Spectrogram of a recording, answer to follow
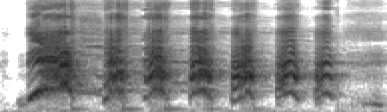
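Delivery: loud, high mocking cackle; high-pitched mock evil laughter; mean cackle. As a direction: burst into a villain's gleeful laugh. Mean twin laughs at the bird.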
